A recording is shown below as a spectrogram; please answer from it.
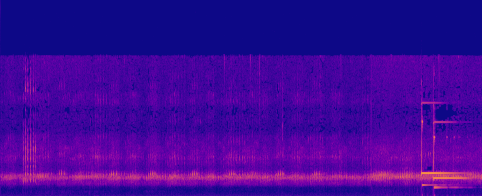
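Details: Crowded frog chorus of Schlegel's green tree frogs, heard at night from a lotus pond. Constant overlapping trills form a steady buzzing drone, with a brief louder burst early on and a ringing chime near the end.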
